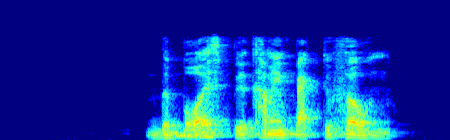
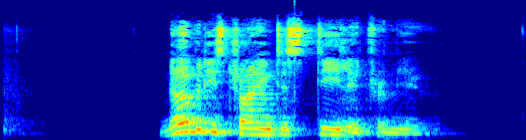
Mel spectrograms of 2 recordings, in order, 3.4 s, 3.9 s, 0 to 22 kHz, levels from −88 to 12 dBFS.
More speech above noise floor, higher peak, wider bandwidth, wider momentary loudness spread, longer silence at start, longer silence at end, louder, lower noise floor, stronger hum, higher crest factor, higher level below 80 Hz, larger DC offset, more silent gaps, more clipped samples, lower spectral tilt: second, 57 dB vs over 71 dB; second, -6 dBFS vs 0 dBFS; second, 8 kHz vs 15.5 kHz; second, 8 LU vs 21 LU; second, 1.1 s vs 1.25 s; second, 0.45 s vs 0.8 s; second, -27 LUFS vs -16 LUFS; second, -83 dBFS vs under -90 dBFS; neither; about the same, 22 dB vs 22 dB; first, -54 dBFS vs -64 dBFS; neither; neither; neither; first, -5.5 dB/octave vs -2 dB/octave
